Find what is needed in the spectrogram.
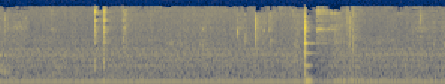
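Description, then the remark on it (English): A ceramic pasta bowl and a glass of red wine clink in a dining room: a couple of faint taps early on, then one sharp clink with a brief ring, all over a steady low electrical hum and no talking. “I've got a bowl of pasta here and a glass of that red wine that I used to uh, that I used as one of the ingredients.”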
